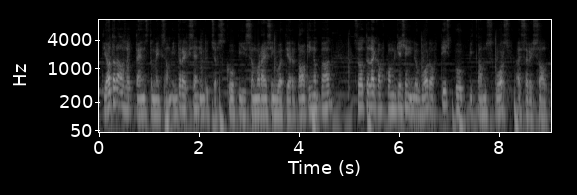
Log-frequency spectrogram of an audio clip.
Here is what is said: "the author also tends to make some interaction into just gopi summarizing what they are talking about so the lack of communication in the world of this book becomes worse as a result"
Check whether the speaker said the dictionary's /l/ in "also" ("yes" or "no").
yes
